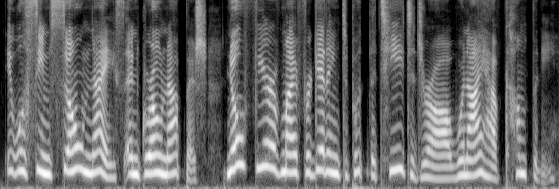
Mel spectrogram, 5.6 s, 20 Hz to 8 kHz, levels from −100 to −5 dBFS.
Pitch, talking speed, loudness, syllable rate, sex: 265 Hz, 245 wpm, -17 LUFS, 5.4 syllables/s, female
